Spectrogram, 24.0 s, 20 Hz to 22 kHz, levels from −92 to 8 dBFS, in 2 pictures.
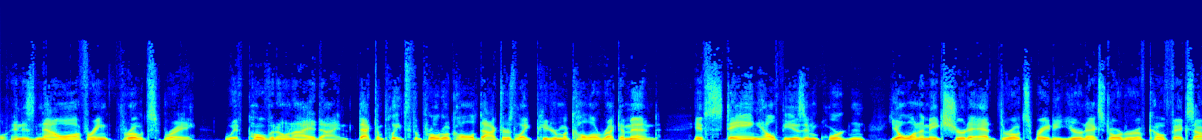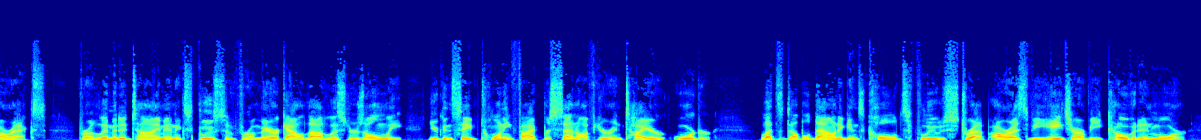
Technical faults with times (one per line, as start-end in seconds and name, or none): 1.89-1.91 lost packet rebuilt from error correction
20.61-20.67 lost packet rebuilt from error correction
